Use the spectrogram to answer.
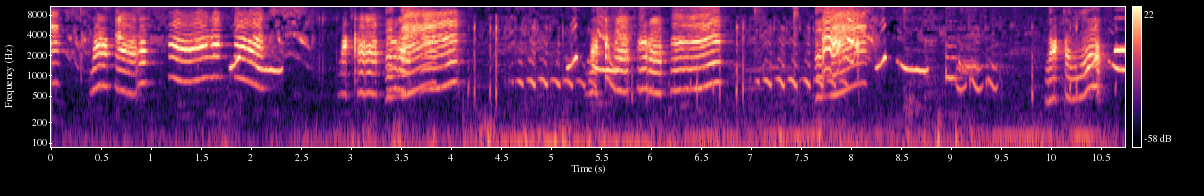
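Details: Talking ringneck parrot uttering a long series of speech-like phrases: high harmonic syllables with swooping inflections, some quickly repeated, separated by short breaks.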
